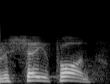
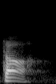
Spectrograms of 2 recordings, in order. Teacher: الطاء بعدها الف، والالف بينطق وان كان مش مرسوم مش مكتوب · Shown in: first take · يعني في المصحف، لكن بينطق هو الشيطان.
